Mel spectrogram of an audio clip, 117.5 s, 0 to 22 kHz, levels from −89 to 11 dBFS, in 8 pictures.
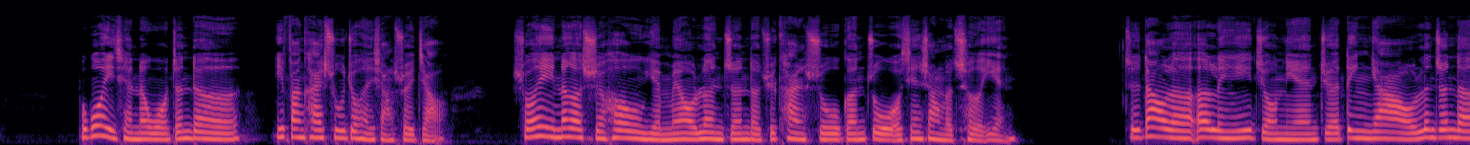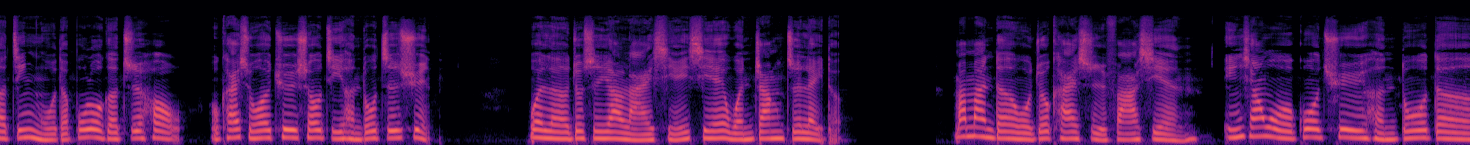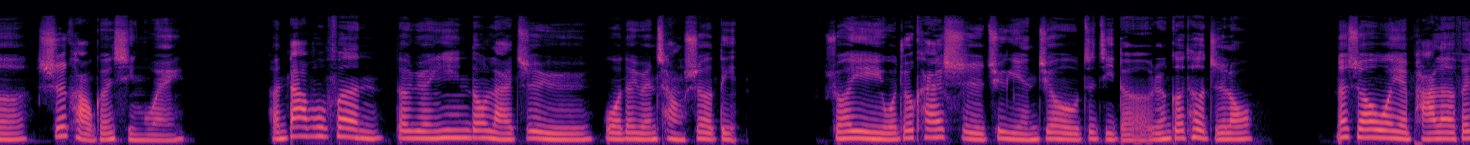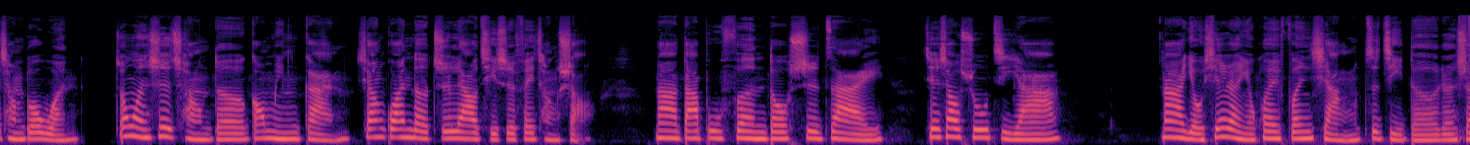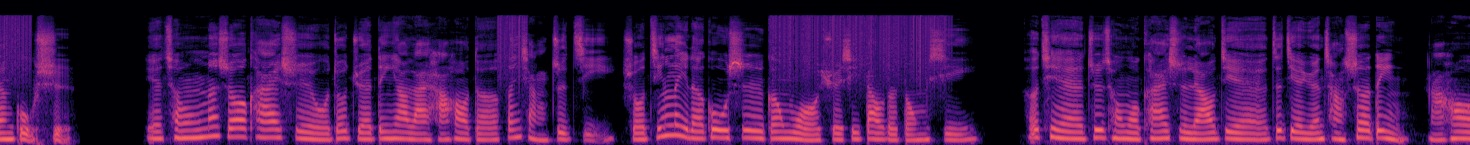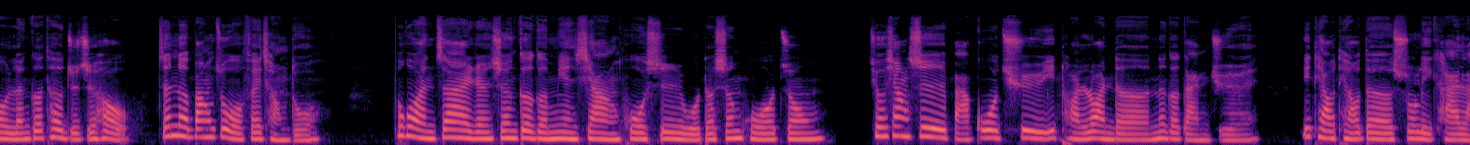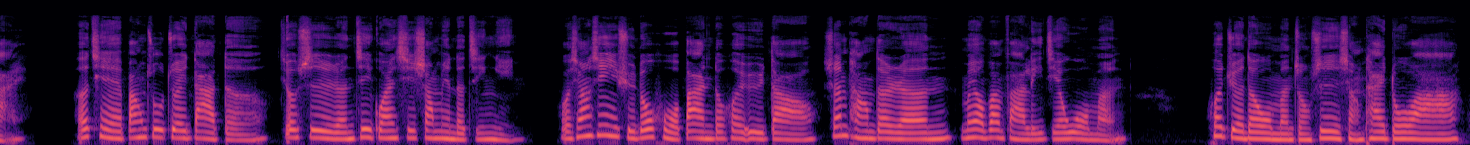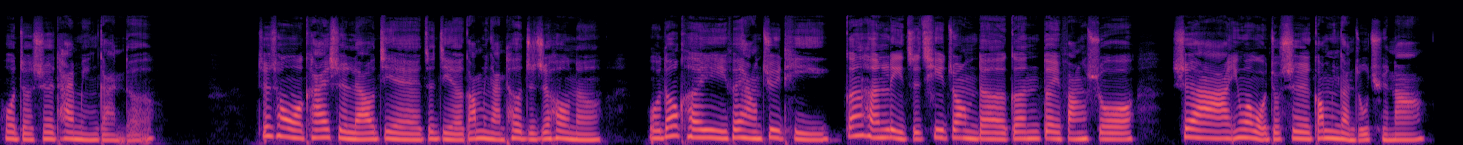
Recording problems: crackling; noticeable; at 59 s, at 1:04 and from 1:06 to 1:08; 15 dB below the speech

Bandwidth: 14 kHz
